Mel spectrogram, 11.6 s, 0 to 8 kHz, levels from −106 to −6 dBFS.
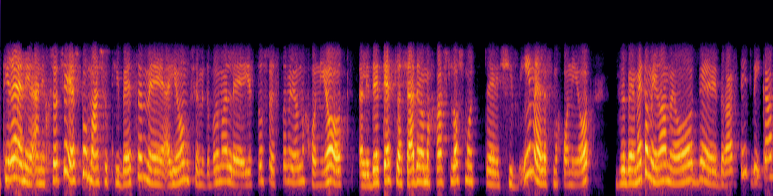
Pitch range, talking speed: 200-250 Hz, 180 wpm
